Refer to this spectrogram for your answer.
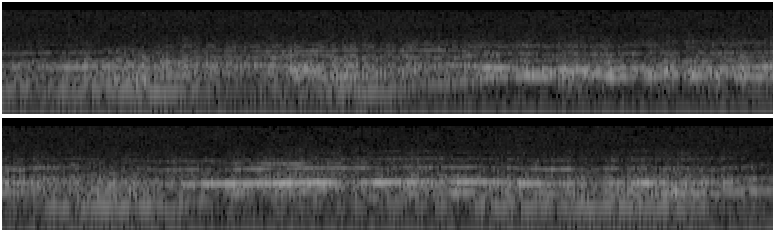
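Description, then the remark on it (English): A fire engine speeding through shadowed streets sounds its siren, wailing continuously, its pitch sweeping up and down in long rising and falling cycles over a steady low engine rumble, loud throughout with no voices. “Once again, the roaring, screaming engine speeds through the shadowed streets with men fleeing through them like insects.”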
